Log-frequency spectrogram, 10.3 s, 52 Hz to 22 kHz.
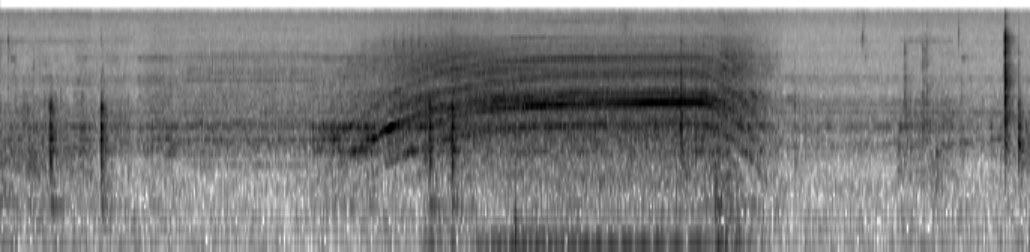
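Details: Sony SLV-N700 VHS VCR that came in with cracked mechanism gears; the reel motor spins up to a rising whir, holds a steady high pitch, then winds down during fast forward and rewind, and the transport sounds healthy.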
